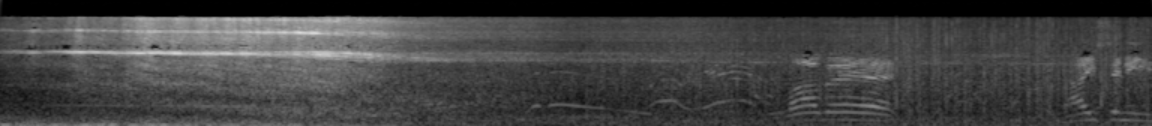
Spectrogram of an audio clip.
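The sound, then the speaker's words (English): A small airplane comes in to land on the Palmyra airstrip, made of coral rubble, during a Pacific storm. Its engine roar and high whine are loud at first, then ease off and fade, followed by a few short, warbling rising-and-falling calls. “A Pacific storm makes the Palmyra airstrip definitely dicey.”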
